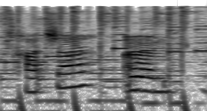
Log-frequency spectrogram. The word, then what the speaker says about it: Tatcha: I want to use the Tatcha, that's how you pronounce it.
